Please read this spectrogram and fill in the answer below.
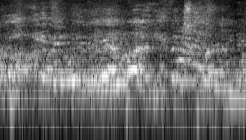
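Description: Indistinct chatter: several people talking at once in a room.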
